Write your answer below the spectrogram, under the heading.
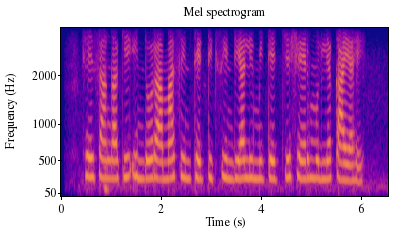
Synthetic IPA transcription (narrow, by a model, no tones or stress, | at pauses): hesãŋɡakiːʔind̪oɾamasint̪ʰeʈiksiɳɖijalimiʈeɖ̚t͡ɕeɕeəɾmuljəkajaɦe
